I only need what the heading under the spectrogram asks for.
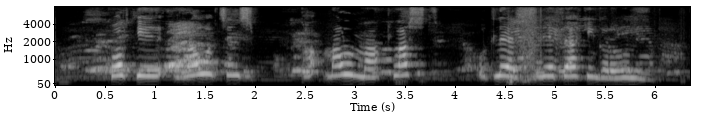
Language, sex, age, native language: Icelandic, male, 11, Icelandic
